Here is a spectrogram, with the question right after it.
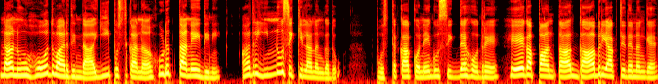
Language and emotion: Kannada, fearful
